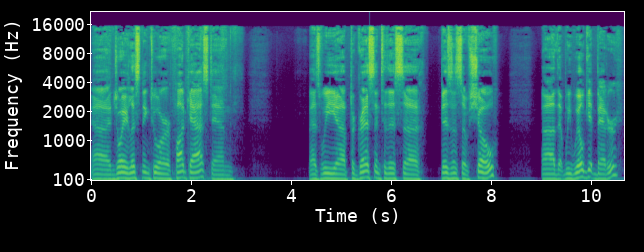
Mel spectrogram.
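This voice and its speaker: A man's voice: medium pitch, unhurried, darkish tone, no echo. A man co-hosting a podcast in casual chat, rambling with lots of fillers and restarts. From Arizona, US. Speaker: podcast co-host.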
